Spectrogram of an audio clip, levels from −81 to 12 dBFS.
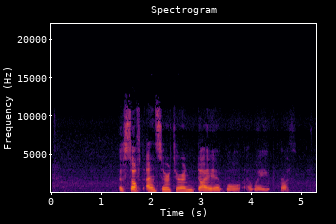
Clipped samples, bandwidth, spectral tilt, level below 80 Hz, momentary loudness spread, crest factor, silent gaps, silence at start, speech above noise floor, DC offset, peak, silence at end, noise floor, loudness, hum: under 0.1%; 12.5 kHz; -3.5 dB/octave; -76 dBFS; 15 LU; 24 dB; none; 1.35 s; 32 dB; under 0.1%; -2 dBFS; 0.55 s; -55 dBFS; -24 LUFS; none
